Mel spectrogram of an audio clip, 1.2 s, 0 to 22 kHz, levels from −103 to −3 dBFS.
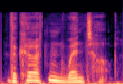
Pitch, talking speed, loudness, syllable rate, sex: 155 Hz, 195 wpm, -14 LUFS, 4.6 syllables/s, male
